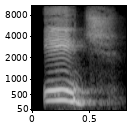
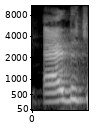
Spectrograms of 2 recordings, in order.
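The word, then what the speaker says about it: edge: एज, एज, एडज नहीं, एडज नहीं, एज किनारा।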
